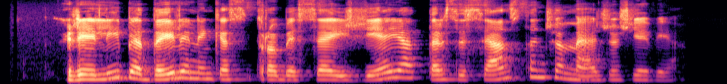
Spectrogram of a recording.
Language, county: Lithuanian, Alytus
